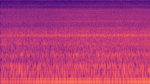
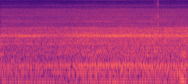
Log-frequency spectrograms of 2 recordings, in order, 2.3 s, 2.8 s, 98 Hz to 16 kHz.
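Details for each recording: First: Lab three-phase induction motor coupled to DC compound machines, running single-phased with one phase switched open (zero current and watts in that phase), gives a loud steady growling hum with a heavy low drone. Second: Three-phase induction motor coupled to DC compound machine, running on balanced 230 V per phase supply at no load: steady even hum with constant tone, no knocks or surges; normal running.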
